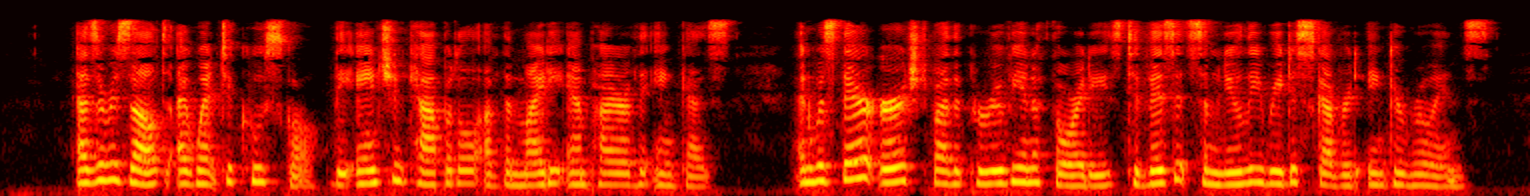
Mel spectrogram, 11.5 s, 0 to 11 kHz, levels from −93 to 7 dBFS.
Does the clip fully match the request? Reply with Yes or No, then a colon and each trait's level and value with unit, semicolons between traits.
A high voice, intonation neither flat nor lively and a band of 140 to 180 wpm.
Yes: high, 210 Hz; average, 3.1 semitones; average, 175 wpm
